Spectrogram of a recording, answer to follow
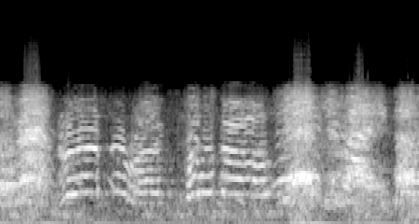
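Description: A group of marching cadets chanting or shouting a cadence together, a string of loud voiced calls with the loudest shouts near the start and about three seconds in.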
